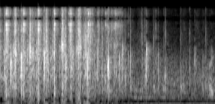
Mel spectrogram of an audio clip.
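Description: A crowd claps and cheers outdoors, then quickly dies down.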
